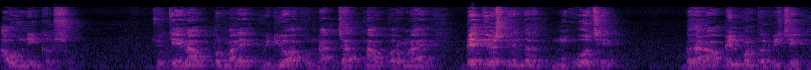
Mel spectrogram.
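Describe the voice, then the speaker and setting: A man talks at a medium pitch. Audible room echo and light background noise surround him. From Gujarat, Junagadh district; Gujarat. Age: 40s. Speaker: weather forecaster. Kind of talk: video monologue. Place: home room.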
